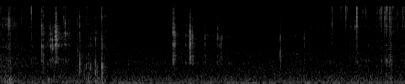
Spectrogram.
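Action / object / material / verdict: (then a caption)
scrape / soap bar shaved with a metal blade / soap / none. A metal utility blade shaves a solid, oval, white dry soap bar with an embossed logo. It makes quiet, bright, crisp scraping clicks and crackles in short bursts, with a softer, quieter stretch in the middle. Each sound is dry and stops at once with no ring.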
